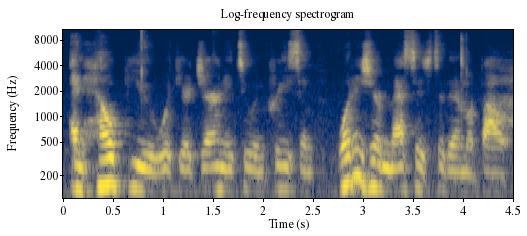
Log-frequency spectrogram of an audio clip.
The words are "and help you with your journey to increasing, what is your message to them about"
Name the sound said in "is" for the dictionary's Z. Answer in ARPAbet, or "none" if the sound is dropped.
Z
